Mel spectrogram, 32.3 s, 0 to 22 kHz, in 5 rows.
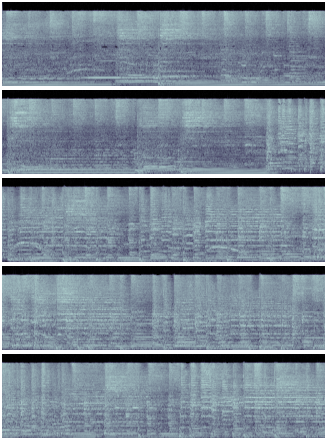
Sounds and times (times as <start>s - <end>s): Brass instrument: 0.0s - 32.3s
Saxophone: 0.0s - 32.3s.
